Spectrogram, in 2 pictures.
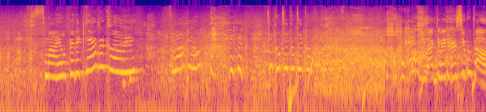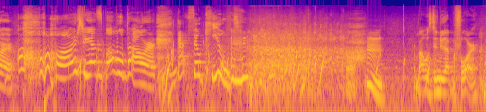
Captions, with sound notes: Smile for the camera, Chloe. Smile. [chuckles] Tickle, tickle, tickle. [gasping] Hey, you activated her superpower. Aw, she has bubble power. That's so cute. Hmm. The bubbles didn't do that before.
